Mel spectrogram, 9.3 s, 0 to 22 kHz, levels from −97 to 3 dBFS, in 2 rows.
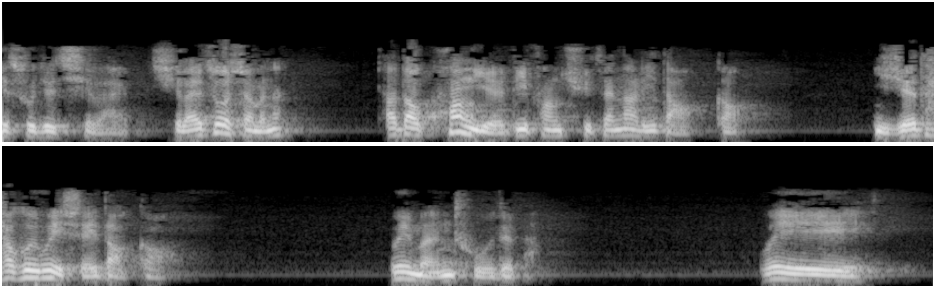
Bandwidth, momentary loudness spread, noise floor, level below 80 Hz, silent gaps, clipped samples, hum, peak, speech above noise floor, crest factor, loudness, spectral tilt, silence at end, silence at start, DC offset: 7.4 kHz; 16 LU; -67 dBFS; -56 dBFS; none; under 0.1%; none; -2 dBFS; 50 dB; 16 dB; -18 LUFS; -6 dB/octave; 0.3 s; 0 s; under 0.1%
